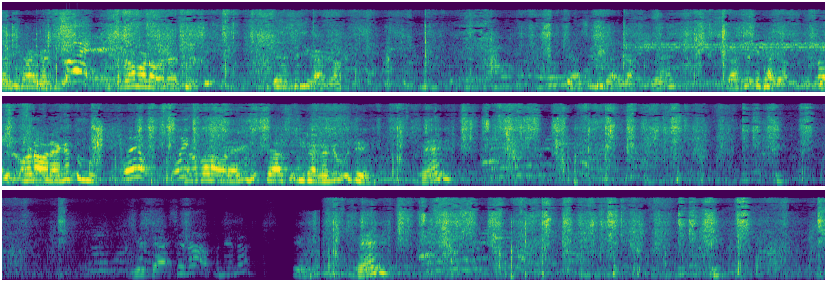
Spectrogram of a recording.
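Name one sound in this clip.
A boy cries and screams in distress nearby.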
